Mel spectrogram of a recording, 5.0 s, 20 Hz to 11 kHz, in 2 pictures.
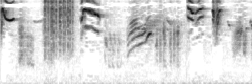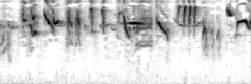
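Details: Vigorous Siberian rubythroat song from Jakarta, recorded 5 March 2025 as a master for other cage birds; a burst of noisy rasp, then sweeping whistled notes and rapid trilled series, varied and continuous, all high-pitched.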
